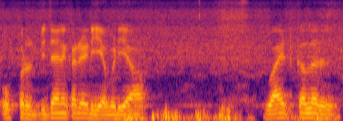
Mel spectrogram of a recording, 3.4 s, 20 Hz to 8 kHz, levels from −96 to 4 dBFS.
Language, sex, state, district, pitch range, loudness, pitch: Rajasthani, male, Rajasthan, Churu, 100-115 Hz, -16 LUFS, 110 Hz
